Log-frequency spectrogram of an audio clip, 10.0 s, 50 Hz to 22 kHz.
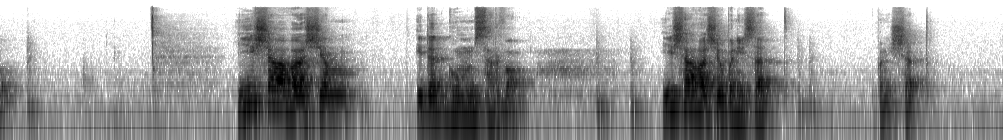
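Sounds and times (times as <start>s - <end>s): soft breath in: 1.6s - 2.3s, 5.3s - 6.2s.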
